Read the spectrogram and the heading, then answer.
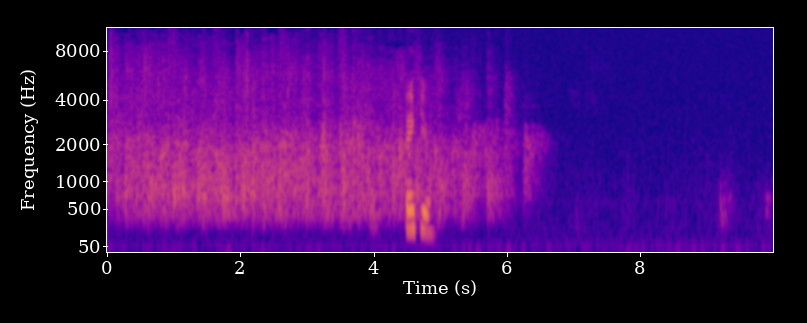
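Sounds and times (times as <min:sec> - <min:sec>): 
crowd applauding: 0:00.0 - 0:06.7
speech: 0:04.5 - 0:05.0.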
